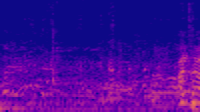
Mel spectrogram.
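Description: Audience chatter in a large concert crowd, several voices overlapping, with a man's voice over the sound system coming in near the end.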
